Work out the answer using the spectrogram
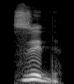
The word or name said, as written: ज़िद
